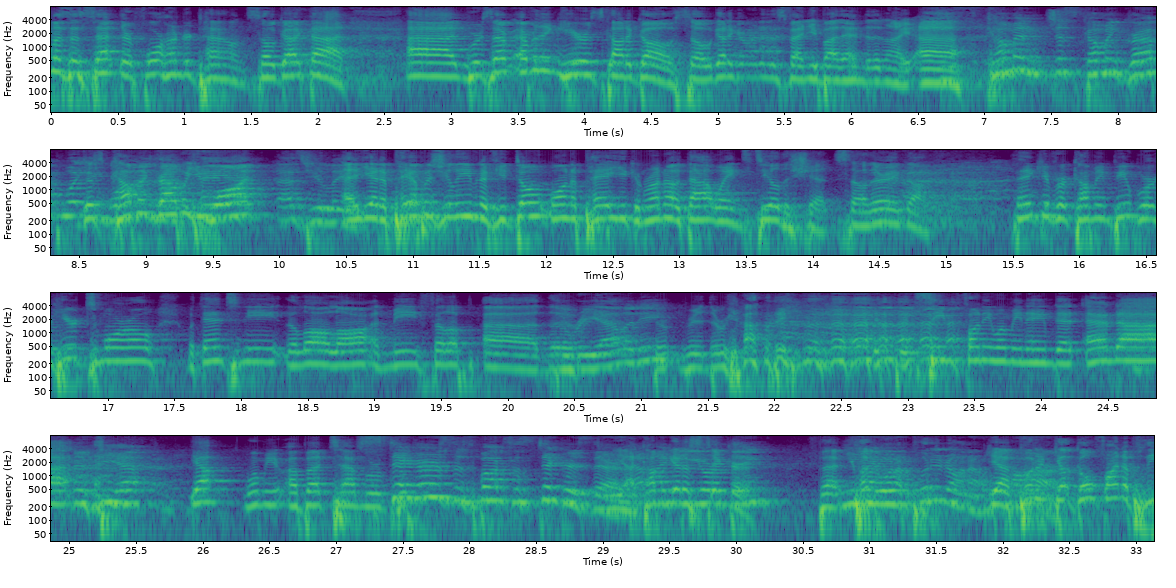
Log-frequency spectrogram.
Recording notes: You are cordially invited back into the VCEBunker – live n’ direct from the 2019 Edinburgh Fringe.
